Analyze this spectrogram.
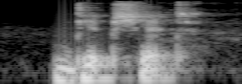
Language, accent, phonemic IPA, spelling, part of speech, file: English, Southern England, /ˈdɪpʃɪt/, dipshit, noun, LL-Q1860 (eng)-dipshit.wav
- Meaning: A stupid, obnoxious, or undesirable person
